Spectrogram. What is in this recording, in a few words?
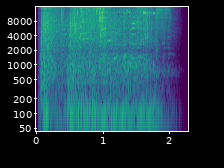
Junk Racer Underlay Death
